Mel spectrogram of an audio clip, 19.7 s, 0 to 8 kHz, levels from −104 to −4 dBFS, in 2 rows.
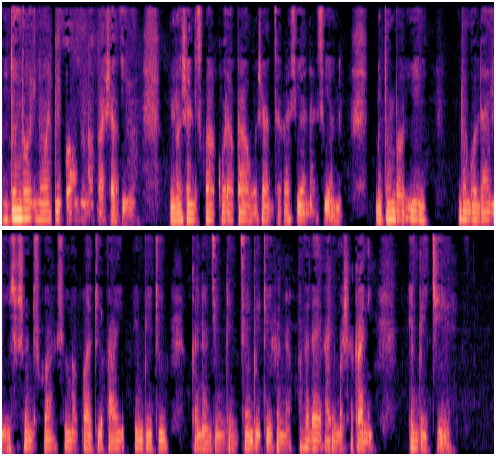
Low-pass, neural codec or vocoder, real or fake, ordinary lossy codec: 7.2 kHz; codec, 44.1 kHz, 3.4 kbps, Pupu-Codec; fake; MP3, 32 kbps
